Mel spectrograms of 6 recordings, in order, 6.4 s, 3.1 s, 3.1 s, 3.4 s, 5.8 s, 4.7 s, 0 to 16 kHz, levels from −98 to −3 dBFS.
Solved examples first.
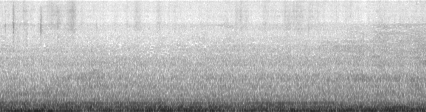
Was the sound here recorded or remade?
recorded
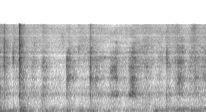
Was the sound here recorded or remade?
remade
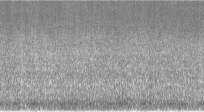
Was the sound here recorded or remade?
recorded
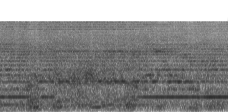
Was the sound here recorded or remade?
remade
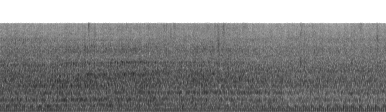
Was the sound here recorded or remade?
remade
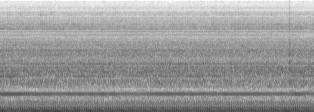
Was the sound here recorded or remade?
recorded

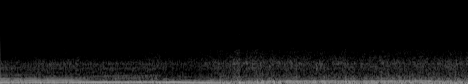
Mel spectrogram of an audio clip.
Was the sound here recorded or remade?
remade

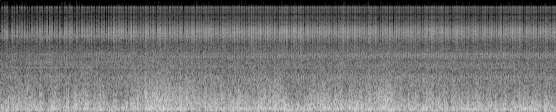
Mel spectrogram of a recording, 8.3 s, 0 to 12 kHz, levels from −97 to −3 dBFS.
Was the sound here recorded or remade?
recorded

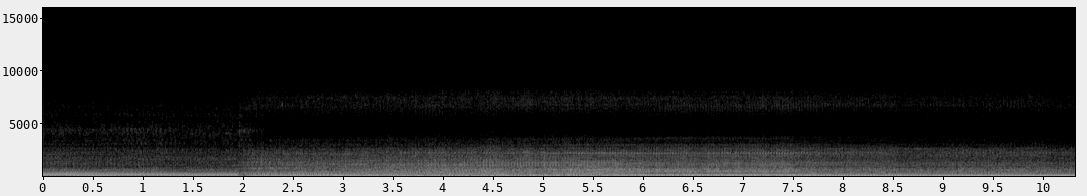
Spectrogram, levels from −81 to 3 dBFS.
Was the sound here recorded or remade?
recorded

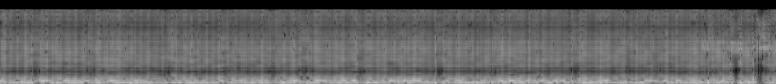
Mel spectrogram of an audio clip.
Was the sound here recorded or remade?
remade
